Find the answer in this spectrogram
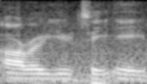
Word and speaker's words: route: We spell it R-O-U-T-E, pronounce it R-O-O-T. Americans call it route. Because they don't have a paper round, they have a paper route.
